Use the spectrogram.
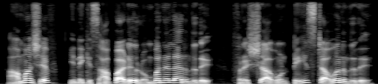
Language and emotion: Tamil, happy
